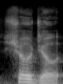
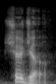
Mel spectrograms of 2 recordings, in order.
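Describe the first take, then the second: First: The first syllable is long, the second short. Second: Both syllables are short, two beats in total. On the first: "two beats on the first syllable and one on the second" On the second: "So shoujo is two beats"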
